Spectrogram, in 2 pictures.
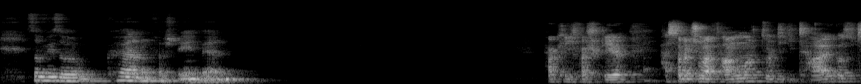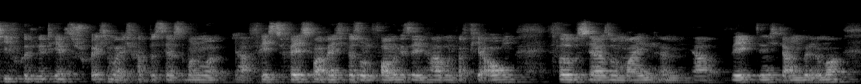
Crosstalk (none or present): none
